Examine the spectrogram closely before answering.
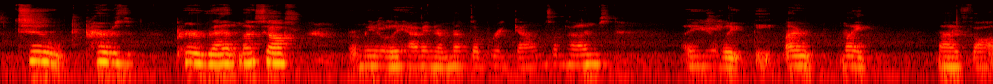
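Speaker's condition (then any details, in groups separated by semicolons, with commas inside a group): Cerebral palsy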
